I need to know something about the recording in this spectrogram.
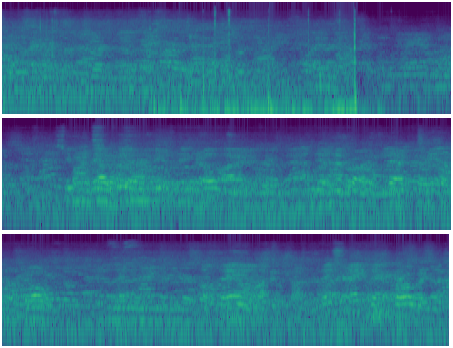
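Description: A middle-aged man reads aloud close by.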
